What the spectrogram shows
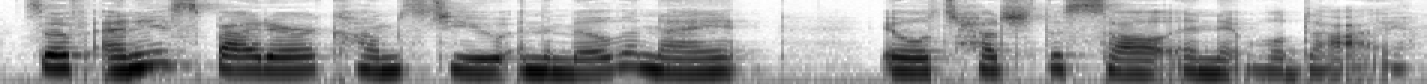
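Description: A woman quoting a male tour guide as he calmly explains camp rules. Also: on the high side, brisk, close to an everyday voice. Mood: explaining. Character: male tour guide, calm and matter-of-fact.

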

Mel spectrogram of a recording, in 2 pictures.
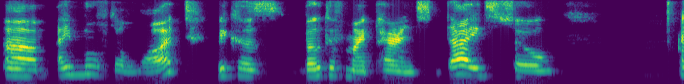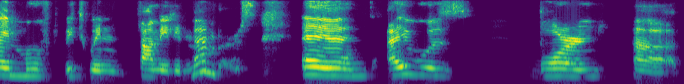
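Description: A woman's voice: medium pitch, slow pace. A woman from Morocco whose first language is Tamazight, speaking English as a podcast guest, with many fillers and restarts. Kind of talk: casual interview talk.

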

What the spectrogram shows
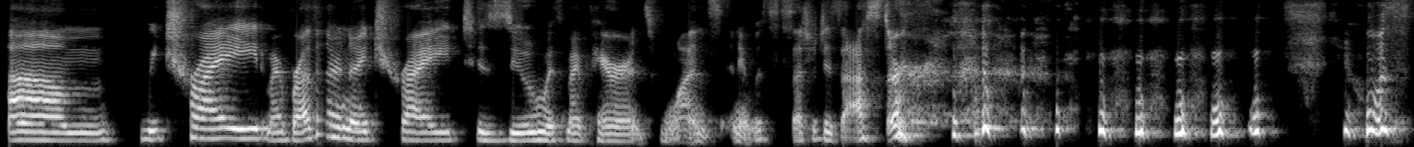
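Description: A woman from Barbados talks with a low pitch as a guest in a casual interview. Her talk is chatty and relaxed, and she laughs easily between her points. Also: slow pace, pauses often. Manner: chatty, laughs often, lively asides.

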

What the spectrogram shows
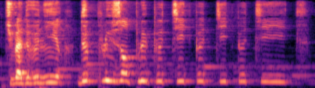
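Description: A man voicing a kind, patient God who consoles the moon in a children's story, speaking low, slow and reassuring. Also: big pitch swings, soft background music. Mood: explaining.

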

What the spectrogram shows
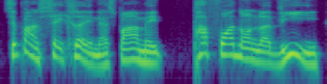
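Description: A man hosting an interview, asking measured questions that he often tags with "n'est-ce pas". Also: a little high, big pitch swings, breathy edge, no echo, clean studio sound. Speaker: radio host.

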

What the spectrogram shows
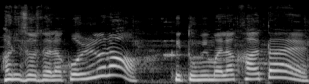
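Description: A woman's voice: fairly high pitch, very animated, normal speed, faint music behind. A woman playing a sly giggling frog. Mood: teasing. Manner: cheeky, giggling, teasing. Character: sly fat frog, cheerful trickster.

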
